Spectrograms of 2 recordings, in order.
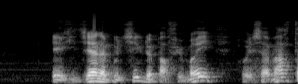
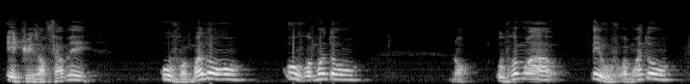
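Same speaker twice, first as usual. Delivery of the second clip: high, loud urgent call through a door; 9 semitones higher, 4 dB louder than usual. A narrator's reading. The doctor outside the locked door, urgently calling in. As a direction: pound on the door with your voice. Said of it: "la voix du docteur".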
